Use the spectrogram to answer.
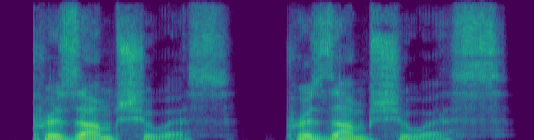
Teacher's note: Next is presumptuous, and presumptuous has 4 syllables, and the stress is on that second syllable, and the S almost sounds a little more like a Z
